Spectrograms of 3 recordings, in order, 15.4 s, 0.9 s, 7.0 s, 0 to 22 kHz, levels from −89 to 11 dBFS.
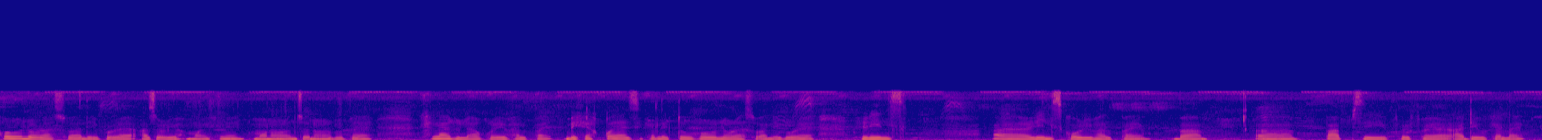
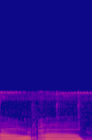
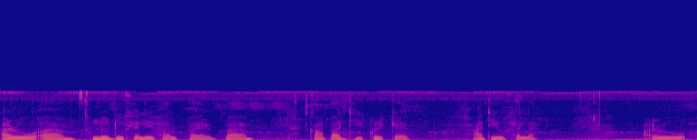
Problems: low volume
